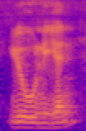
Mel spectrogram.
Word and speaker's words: union: ഇനി നോക്കൂ, UNION യൂണിയൻ, university, യൂണിയൻ office, ഇതൊക്കെ നമുക്ക് ഉണ്ടാക്കാം. യൂണിയൻ. ഇവിടെ യു വന്നിരിക്കുന്നു, ഇവിടെ യു വന്നിരിക്കുന്നു. ഉച്ചാരണം ഇവിടെ ഉ എന്നല്ല, ആ എന്നല്ല, യു തന്നെയാണ് കൊടുത്തിട്ടുള്ളത്. യൂണിയൻ, അല്ലേ?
